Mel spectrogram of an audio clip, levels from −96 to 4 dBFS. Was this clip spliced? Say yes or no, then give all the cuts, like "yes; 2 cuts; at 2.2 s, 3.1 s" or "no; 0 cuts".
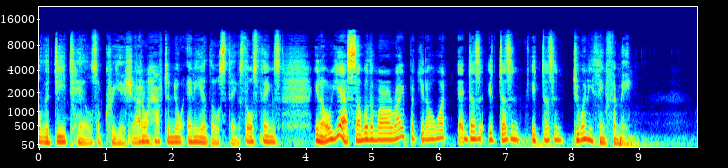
yes; 3 cuts; at 4.6 s, 6.7 s, 7.9 s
